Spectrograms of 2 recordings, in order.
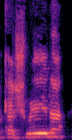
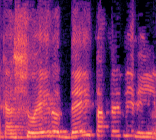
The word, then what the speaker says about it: Cachoeiro de Itapemirim: Terra do Rei, que eu pronunciava errado, eu pronunciava Cachoeira, né? Aí me corrigiram. É Cachoeiro de Itapemirim, mas não tem Cachoeiro de problema.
